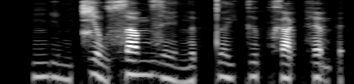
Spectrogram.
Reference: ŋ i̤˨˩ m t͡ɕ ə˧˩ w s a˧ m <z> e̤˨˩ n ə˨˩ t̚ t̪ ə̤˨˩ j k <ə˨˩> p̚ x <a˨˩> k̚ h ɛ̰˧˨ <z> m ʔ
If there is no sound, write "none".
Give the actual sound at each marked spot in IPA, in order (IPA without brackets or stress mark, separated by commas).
z, ɨ˨˩, a˨˩, none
